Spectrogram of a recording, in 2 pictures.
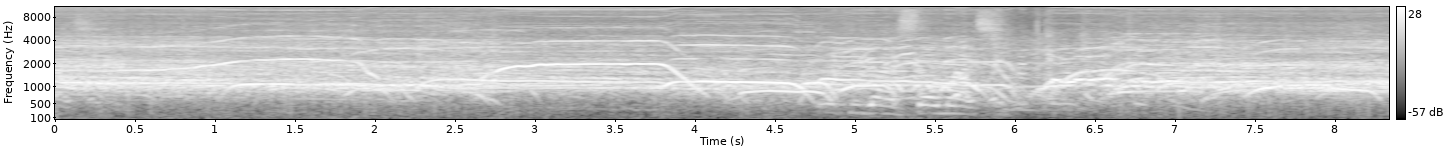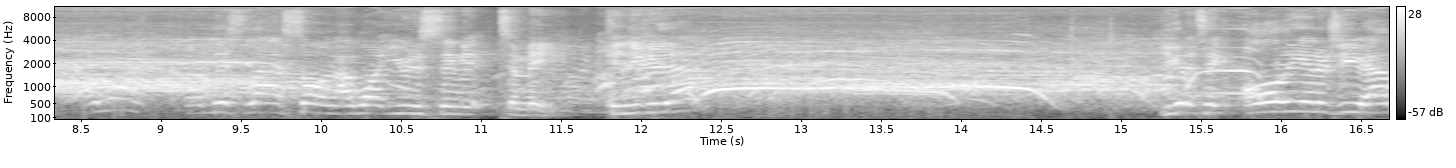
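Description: A crowd of young fans screams and cheers loudly close by.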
